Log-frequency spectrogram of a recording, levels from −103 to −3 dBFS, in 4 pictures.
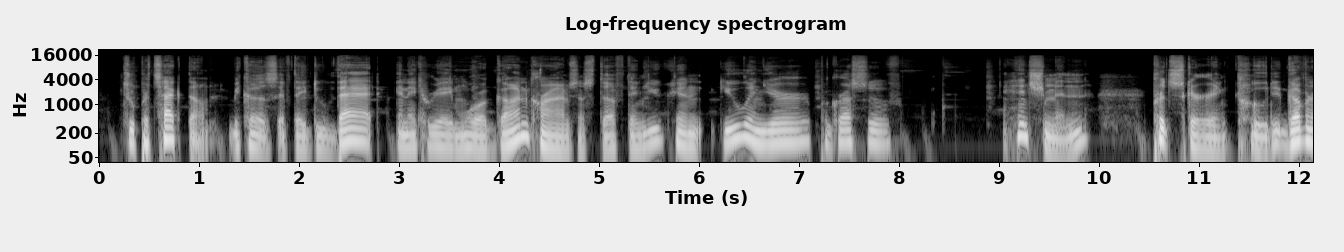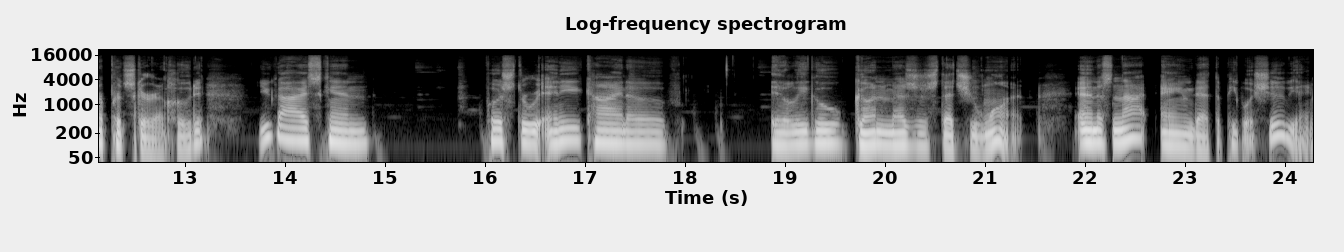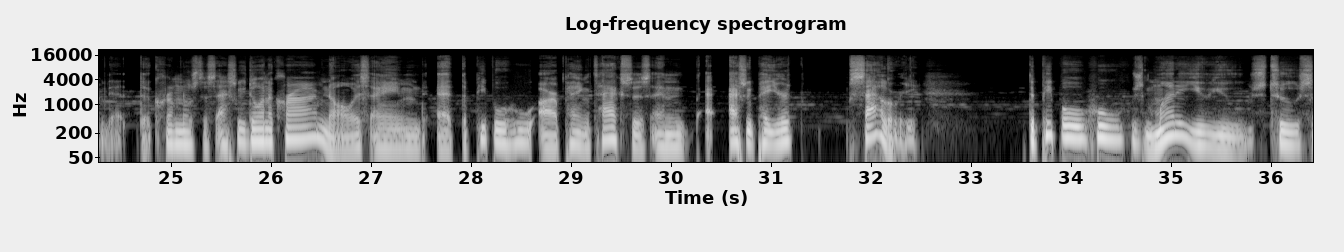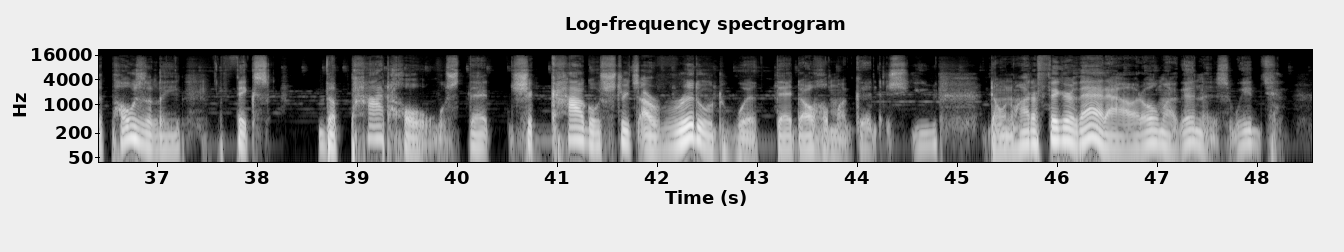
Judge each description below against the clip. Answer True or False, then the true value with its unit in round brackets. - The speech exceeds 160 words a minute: False (135 wpm)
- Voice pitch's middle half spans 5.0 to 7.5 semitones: True (5.3 semitones)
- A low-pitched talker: True (105 Hz)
